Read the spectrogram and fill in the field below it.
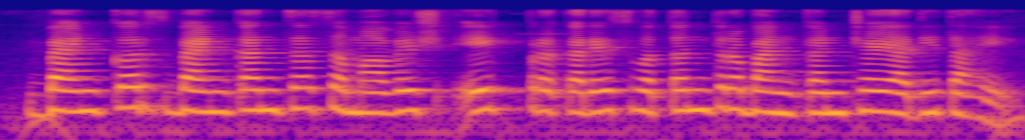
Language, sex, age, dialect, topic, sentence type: Marathi, female, 36-40, Standard Marathi, banking, statement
